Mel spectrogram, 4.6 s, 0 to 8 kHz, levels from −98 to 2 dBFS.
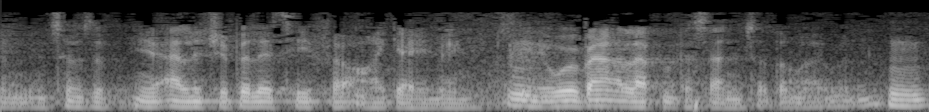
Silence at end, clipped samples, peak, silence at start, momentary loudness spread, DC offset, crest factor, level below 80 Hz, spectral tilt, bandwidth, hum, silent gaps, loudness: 0 s; under 0.1%; -6 dBFS; 0 s; 11 LU; under 0.1%; 22 dB; -48 dBFS; -8 dB/octave; 6 kHz; none; none; -28 LUFS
